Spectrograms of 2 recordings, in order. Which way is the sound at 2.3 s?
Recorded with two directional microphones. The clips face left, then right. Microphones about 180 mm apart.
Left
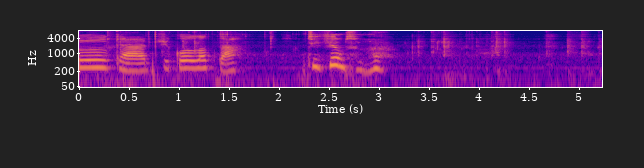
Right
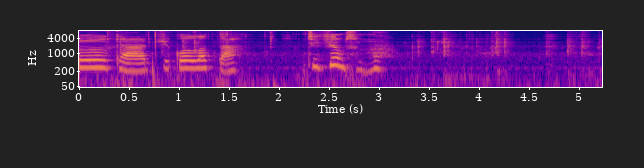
50° left (ahead or behind).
